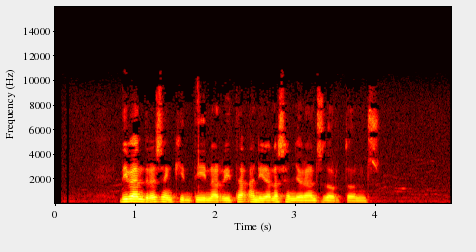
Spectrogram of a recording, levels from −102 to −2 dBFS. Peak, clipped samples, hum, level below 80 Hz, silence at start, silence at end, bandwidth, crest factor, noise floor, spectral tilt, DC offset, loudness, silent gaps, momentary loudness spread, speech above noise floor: -6 dBFS; under 0.1%; none; -82 dBFS; 0.8 s; 0.95 s; 9.8 kHz; 22 dB; -69 dBFS; -6.5 dB/octave; under 0.1%; -26 LUFS; none; 13 LU; 43 dB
